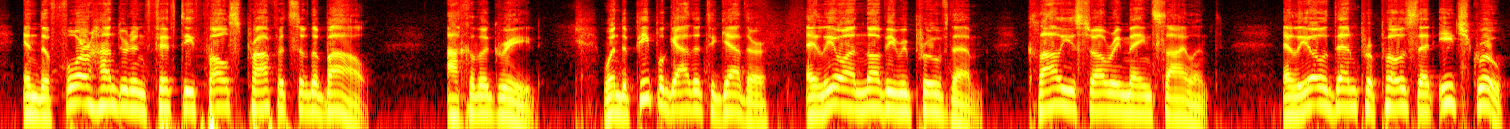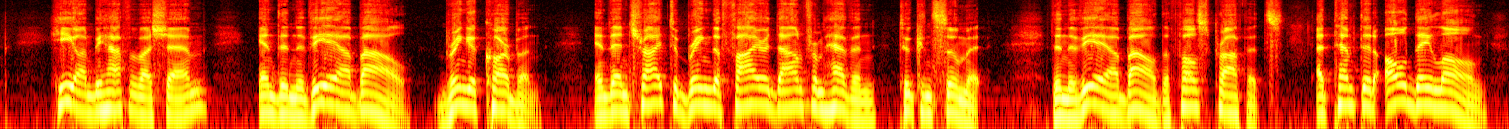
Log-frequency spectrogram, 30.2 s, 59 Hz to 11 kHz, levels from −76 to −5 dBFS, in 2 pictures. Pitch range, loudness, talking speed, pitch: 105-145 Hz, -14 LUFS, 130 wpm, 125 Hz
